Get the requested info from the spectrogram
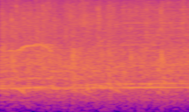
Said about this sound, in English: Clap your hands and shout like you're catching this thing.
